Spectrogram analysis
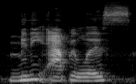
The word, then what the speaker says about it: Minneapolis: They're all going to Minneapolis.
